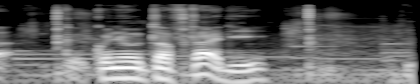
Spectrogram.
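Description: A short pause in a man's speech, with a couple of brief voiced sounds about half a second and one second in, over faint background music.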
